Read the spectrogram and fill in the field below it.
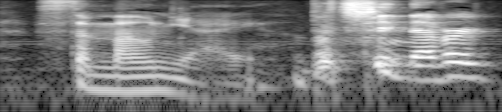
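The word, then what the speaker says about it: Symoné: Also, her last name is not Raven Simone. She is Raven Simonier.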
